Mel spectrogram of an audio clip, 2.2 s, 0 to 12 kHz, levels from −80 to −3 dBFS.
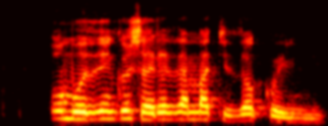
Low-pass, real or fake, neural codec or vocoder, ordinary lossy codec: none; fake; codec, 24 kHz, 6 kbps, HILCodec; none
